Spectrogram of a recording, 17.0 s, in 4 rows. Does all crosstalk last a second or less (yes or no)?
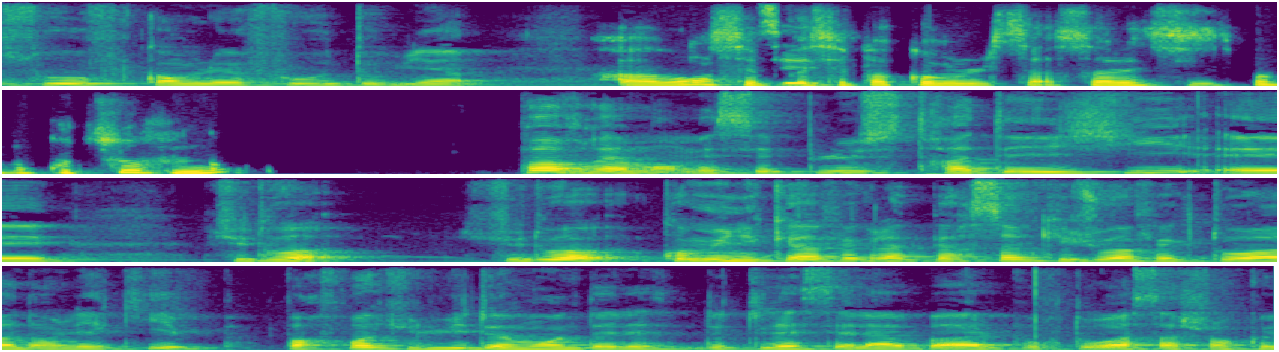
yes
